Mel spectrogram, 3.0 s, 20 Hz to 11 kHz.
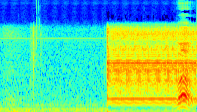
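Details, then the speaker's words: SpikerBox line out into a laptop line in, laptop on its charger: near silence, then a loud steady buzz with stacked even tones; mains line hum that drops when the laptop runs on battery. "that doesn't sound good at all but wait remember what I said about 6 Herz line noise"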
